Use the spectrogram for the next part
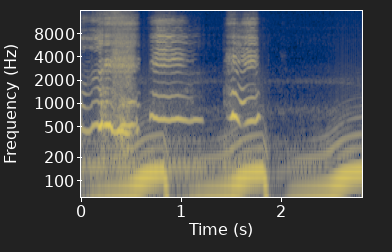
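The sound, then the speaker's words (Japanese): A young child whimpers and cries in several drawn-out, wavering bursts, fairly loud, with short breaks between sobs and a softer moan at the end. “泣いてるのに、いてるのに無駄いちゃう、おもちゃに生かされちゃうのや。”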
